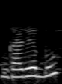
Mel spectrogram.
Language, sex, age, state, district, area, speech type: Odia, female, 30-45, Odisha, Subarnapur, urban, conversation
